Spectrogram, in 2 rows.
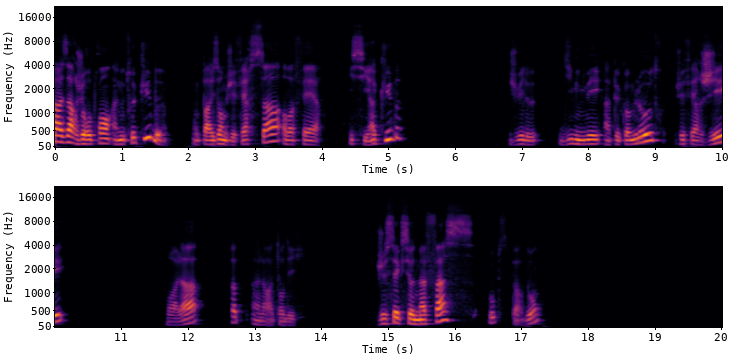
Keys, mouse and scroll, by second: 0.1-8.3 shift+middle drag, 5.3 scroll, 6.2 s, 8.3-9.5 drag, 9.5 g, 10.8 right click, 10.8 click, 11.1 scroll, 11.7-15.1 middle drag, 13.2 scroll, 14.1 scroll, 15.1 click, 15.1 shift+scroll up 1, 17.4 z.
